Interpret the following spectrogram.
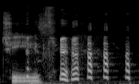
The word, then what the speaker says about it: Chaz: up to his standards it's actually Chaz with one Z but they pronounce it cheese so a Smith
